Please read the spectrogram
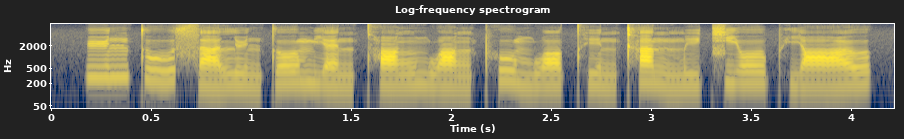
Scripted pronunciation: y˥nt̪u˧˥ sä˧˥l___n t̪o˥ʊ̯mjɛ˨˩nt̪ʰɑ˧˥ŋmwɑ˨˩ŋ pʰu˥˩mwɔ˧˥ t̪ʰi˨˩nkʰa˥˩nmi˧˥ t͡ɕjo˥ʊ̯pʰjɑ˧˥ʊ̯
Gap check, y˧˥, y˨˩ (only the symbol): y˨˩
